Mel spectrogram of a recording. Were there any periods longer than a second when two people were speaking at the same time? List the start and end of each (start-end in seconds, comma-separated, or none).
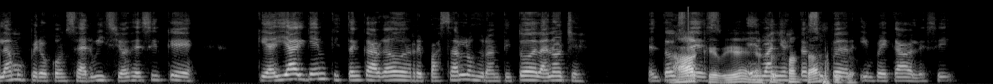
6.7-8.6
